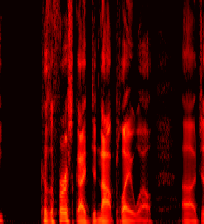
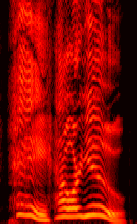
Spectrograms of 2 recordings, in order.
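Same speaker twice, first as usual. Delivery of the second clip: very high, very slow, drawn-out cutesy puppy talk; 5 dB louder than usual. Describing how John talks to an intern, doing John's puppy-talk voice. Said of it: "talk to her like a puppy".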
